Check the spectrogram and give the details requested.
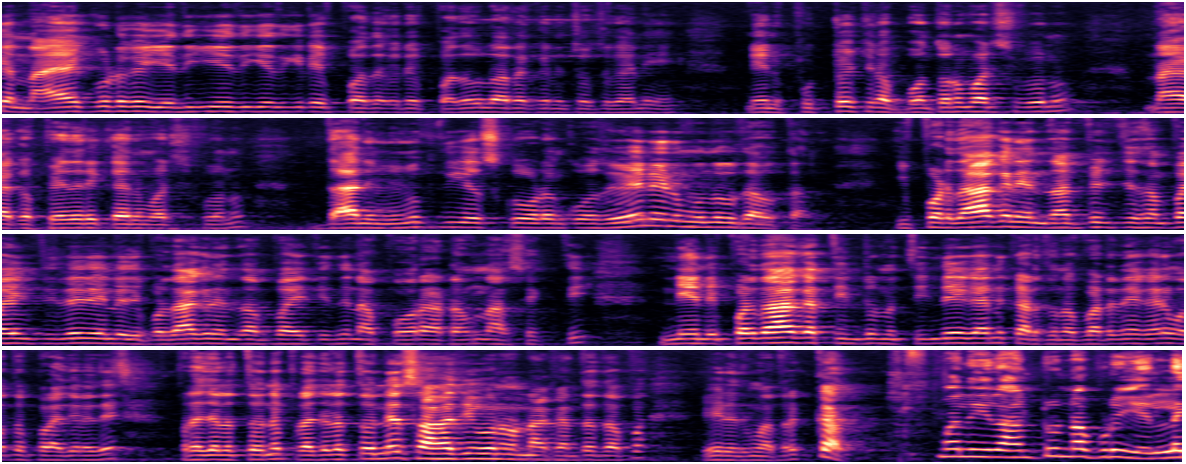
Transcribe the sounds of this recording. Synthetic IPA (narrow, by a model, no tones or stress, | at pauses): ɐnaːjɐkuɽuɡaːed̪iɡied̪iɡed̪ikiɾeːpɐɐɾeːpɐd̪ɐwulɐɾɐŋkɐɾit͡ʃɐt̪ːuɡaːni | ne̞ːnupuʈːiʋot͡ʃːinɐbont̪ɐnumɐɾt͡ʃipoːnunaːjɔkːɐpɛːd̪ɐɾikːaːnimɐɾt͡ʃi̥poːnud̪aːnːiʋimukt̪it͡ʃe̞ːsu̥kɔːʋɐɽɐŋkɔːsɐme̞ːne̞ːnumund̪ukud̪ɐwut̪a̰ːnu | ipːɐʈid̪aːkane̞ːnut̪ɐmpiɲt͡ʃisɐmpaːjiɲt͡ʃileːd̪eːnleːd̪ip̬ːɐɽid̪aːkane̞ːnut̪ɐmpaːjit͡ʃːind̪inaːpɔːɾaːʈɐmnaːʃɐk̚t̪i | ne̞ːnuipːɐʈid̪aːkaːt̪iɳʈunːɐt̪ind̪eːɡaːnikɐɽɐt̪unːɐpɐʈɐneːɡaːnimɔt̪ːɐmpɾɐd͡ʒɐlɐd̪eː | pɾɐd͡ʒɐlɐt̪o̞ːne̞ːpɾɐd͡ʒɐlɐt̪o̞ːne̞ːsaːɦɐd͡ʒiːʋɐnɐmnːaːkɐnt̪aːt̪ɐpːɐ | ʋeːɾed̪imaːt̪ɾɐmkaːd̪u | mɐɾiilaːɐɳʈunːɐp̬ːuɽuɛlːɐ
